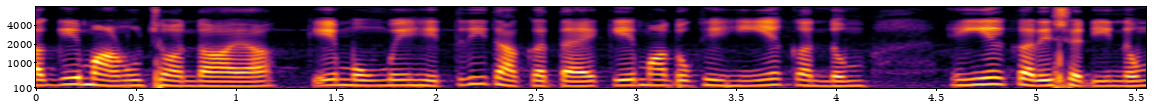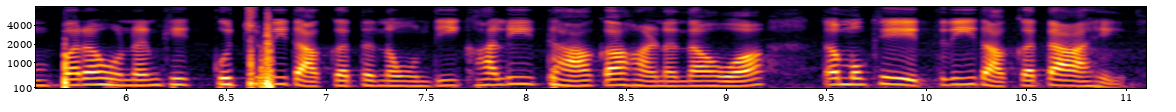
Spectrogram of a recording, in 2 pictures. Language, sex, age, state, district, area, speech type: Sindhi, female, 30-45, Maharashtra, Thane, urban, spontaneous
